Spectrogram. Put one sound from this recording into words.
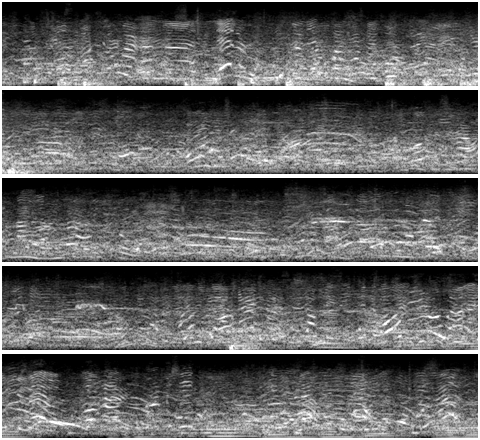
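A crowd of adults and children chatters and calls out outdoors.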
